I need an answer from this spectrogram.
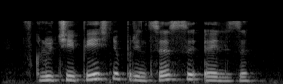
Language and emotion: Russian, neutral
